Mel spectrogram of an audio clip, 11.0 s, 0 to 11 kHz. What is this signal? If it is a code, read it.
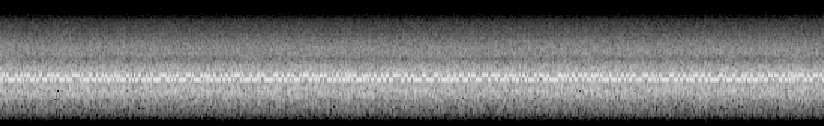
RTTY (45.45 baud, 170 Hz shift), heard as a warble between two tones, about 1360 Hz centre, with radio static and a narrow filter. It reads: … NAME DES ORTES GEHT AUF DAS MITTELHOCHDEUTSCHE WORT LITE …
